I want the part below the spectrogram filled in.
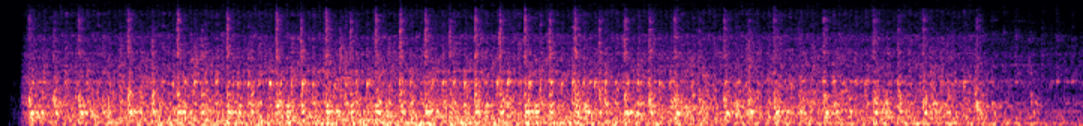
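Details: Tractor running a rotavator: steady clacking knock about three times a second from an overlong inner PTO shaft bottoming out, not broken bearings or a bad cross joint.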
